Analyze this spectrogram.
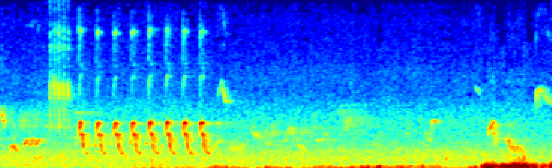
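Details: Common nightingale singing at night. A short whistled note opens into a fast series of about eight identical repeated notes, then brief scattered notes. Low rumbling noise, like wind or handling, grows loud toward the end.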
